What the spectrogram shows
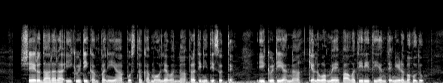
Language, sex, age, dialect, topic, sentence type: Kannada, male, 18-24, Mysore Kannada, banking, statement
